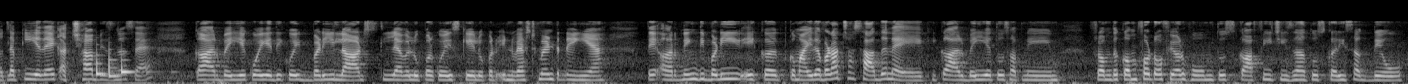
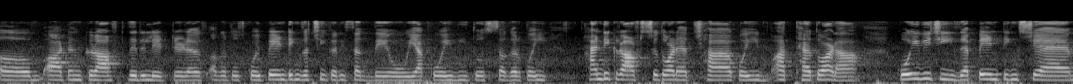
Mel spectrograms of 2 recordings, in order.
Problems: constant background noise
